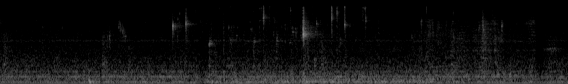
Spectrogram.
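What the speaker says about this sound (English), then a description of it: "Now drain the water of the rice." Water draining from cooked rice being prepared for taimeshi, a steady close trickle and dripping into a sink with soft splashes throughout.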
